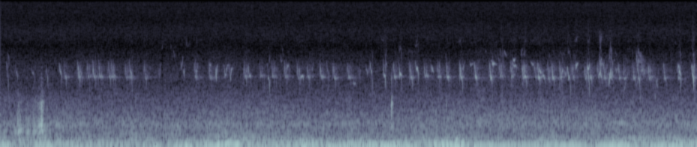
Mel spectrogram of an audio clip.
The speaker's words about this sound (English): Wild birds calling from a perch.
